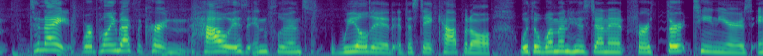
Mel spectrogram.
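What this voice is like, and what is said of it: Slightly hoarse, losing voice. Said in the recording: “losing your voice? ... I am a little bit. I did some karaoke tonight.”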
